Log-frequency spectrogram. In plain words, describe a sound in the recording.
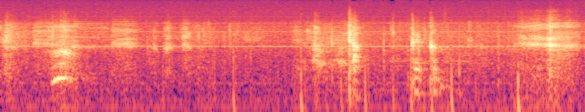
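A woman speaks with alarm, close by.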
